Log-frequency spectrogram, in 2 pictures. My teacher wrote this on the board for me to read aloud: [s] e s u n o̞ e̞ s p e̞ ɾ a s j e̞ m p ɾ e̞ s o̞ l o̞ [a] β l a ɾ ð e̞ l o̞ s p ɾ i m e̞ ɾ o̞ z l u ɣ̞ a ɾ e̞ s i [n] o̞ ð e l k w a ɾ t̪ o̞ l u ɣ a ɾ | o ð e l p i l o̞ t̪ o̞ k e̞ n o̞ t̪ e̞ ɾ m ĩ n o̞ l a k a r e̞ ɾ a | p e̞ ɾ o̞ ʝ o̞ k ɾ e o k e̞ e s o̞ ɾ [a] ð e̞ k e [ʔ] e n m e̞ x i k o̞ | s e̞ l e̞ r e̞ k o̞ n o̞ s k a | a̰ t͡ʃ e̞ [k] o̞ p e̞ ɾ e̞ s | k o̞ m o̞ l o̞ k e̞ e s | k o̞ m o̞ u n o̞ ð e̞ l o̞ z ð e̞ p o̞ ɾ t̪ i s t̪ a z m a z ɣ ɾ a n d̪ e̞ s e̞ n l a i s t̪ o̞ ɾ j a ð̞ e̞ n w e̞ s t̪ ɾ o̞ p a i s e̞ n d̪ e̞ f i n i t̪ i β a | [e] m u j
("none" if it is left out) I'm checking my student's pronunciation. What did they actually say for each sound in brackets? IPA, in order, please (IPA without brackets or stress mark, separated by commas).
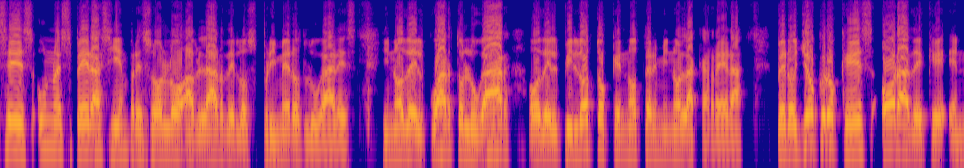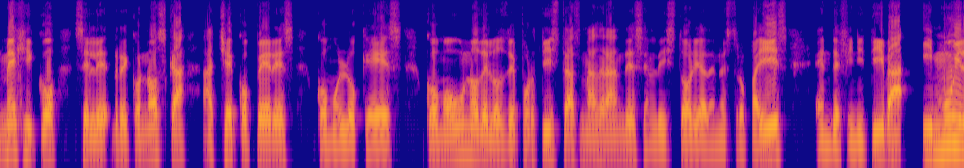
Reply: s, a, n, a, ʔ, k, i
